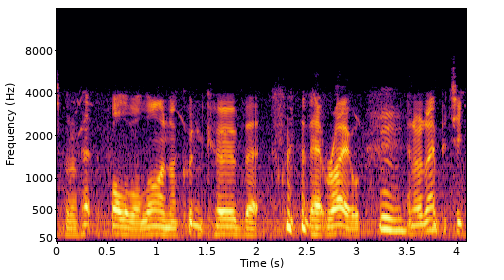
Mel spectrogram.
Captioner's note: laughs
